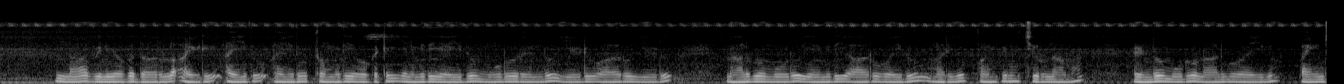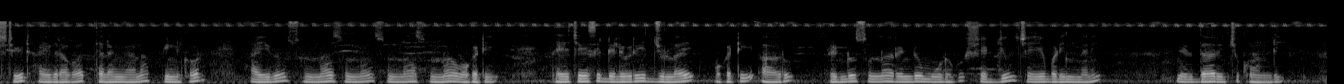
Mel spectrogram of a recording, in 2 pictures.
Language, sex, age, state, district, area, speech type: Telugu, male, 18-30, Andhra Pradesh, Nellore, rural, read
